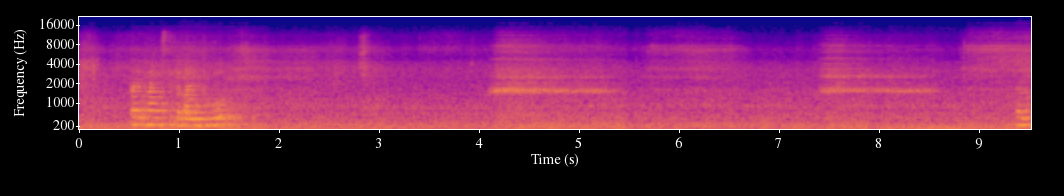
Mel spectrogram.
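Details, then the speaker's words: Role-played deep breathing and effective cough exercise by a nursing student with a seated adult woman: slow, deep audible breaths in and out; room noise; deep breathing exercise. "Sebelumnya Ibu nanti nafas 3 kali. Nanti yang ketiga kalinya Ibu batukan ya."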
